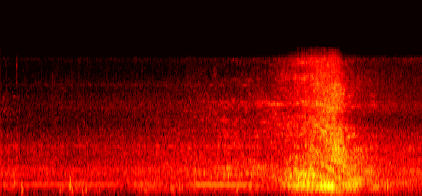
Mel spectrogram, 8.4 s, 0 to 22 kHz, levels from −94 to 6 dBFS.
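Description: From start to finish, a noise suppressor applied to music or sounds is working against this audio. Built for speech, it treats steady tones, ambience and decaying tails as noise and pulls them down by something like 10 dB, while sharp onsets pass. Sustained material pumps and thins. On a waveform, attacks stay tall and the bodies behind them collapse. A spectrogram shows held components fading in patches beneath an 8 kHz ceiling, which fits an Opus call link.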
